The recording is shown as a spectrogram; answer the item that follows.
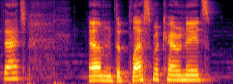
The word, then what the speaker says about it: carronade: The plasma carronades, carronade I think is the correct pronunciation here. They're kind of like your shotgun, if I understand this correctly.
